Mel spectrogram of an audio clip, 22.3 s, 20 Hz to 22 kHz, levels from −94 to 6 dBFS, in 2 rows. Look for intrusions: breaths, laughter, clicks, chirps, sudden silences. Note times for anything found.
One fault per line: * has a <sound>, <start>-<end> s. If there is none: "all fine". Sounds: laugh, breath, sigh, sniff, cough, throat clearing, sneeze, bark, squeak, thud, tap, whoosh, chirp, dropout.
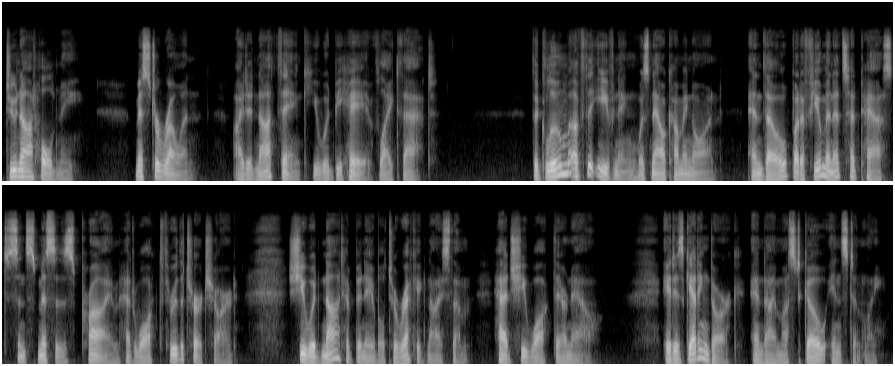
all fine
